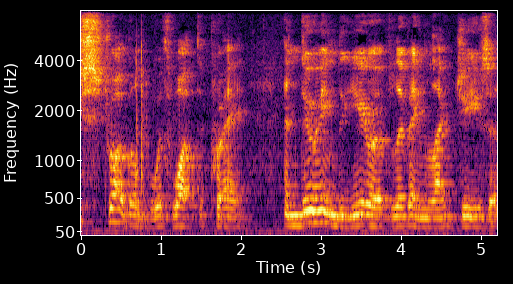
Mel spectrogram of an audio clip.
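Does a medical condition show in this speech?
Yes: ALS; degenerative; diagnosed ten years ago.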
